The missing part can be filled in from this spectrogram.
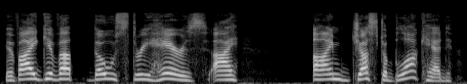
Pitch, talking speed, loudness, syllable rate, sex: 220 Hz, 140 wpm, -18 LUFS, 3.9 syllables/s, female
